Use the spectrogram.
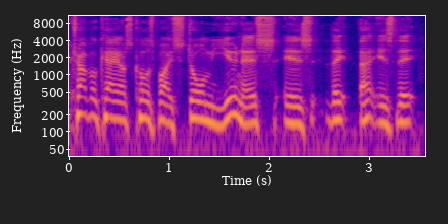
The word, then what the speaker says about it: Eunice: Travel chaos caused by Storm Eunice is the Eunice. EU nice. That's how it's spelled. I've only just noticed that. EU nice. Not EU, not nice.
